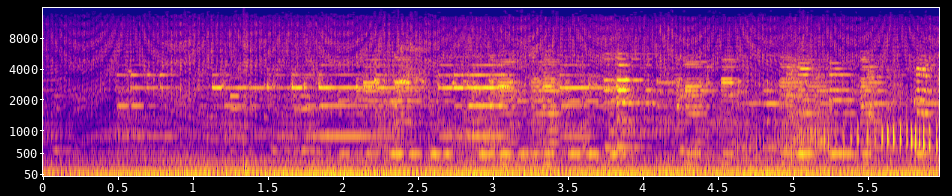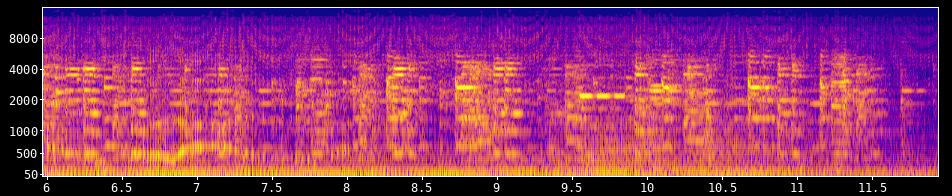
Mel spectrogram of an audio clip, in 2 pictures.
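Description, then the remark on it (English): Loud, dense noise music made by knocking and breaking objects, with clattering knocks and crashing, breaking-object sounds over a sustained droning hum and harsh tones, growing busier and more percussive toward the end. “I feel like I have to step in here real quick to play some noise music because it's a genre of music that's big in Tijuana and all of Baja and somewhat in San Diego too.”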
